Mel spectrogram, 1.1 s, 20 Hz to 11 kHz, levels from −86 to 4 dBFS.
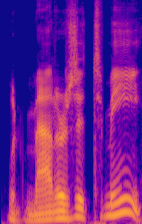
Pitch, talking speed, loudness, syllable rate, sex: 120 Hz, 280 wpm, -19 LUFS, 6.5 syllables/s, male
